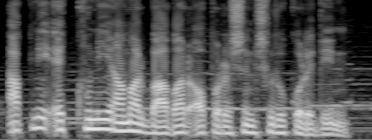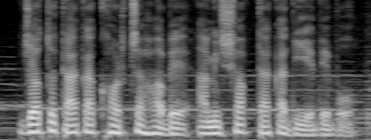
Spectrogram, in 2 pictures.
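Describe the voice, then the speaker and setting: A man's voice: on the low side, lively intonation, moderate pace, soft background music, close to an everyday voice. A man playing a self-centred young working son from a village in a cartoon story, speaking emotionally. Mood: remorseful, pleading.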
